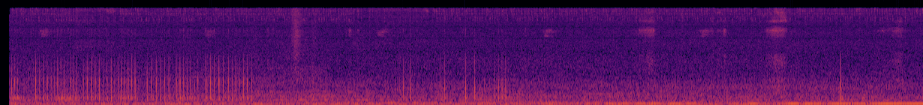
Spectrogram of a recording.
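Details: Domestic cat purring: a steady low rumbling throb held throughout, with faint higher crackles and a brief patch of brighter buzzy texture early on.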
